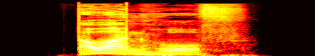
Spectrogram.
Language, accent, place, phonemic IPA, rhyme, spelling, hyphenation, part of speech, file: German, Germany, Berlin, /ˈbaʊ̯ɐnˌhoːf/, -oːf, Bauernhof, Bau‧ern‧hof, noun, De-Bauernhof.ogg
- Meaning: A farm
